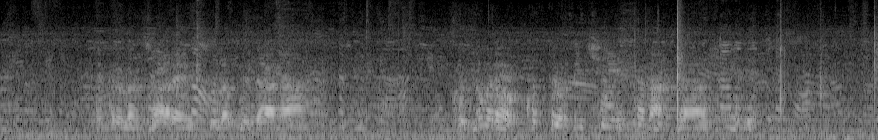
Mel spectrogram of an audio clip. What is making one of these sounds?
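Players chant and cheer loudly outdoors.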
